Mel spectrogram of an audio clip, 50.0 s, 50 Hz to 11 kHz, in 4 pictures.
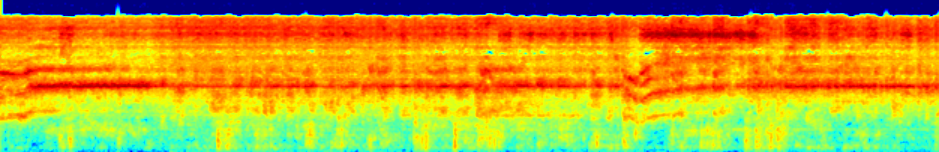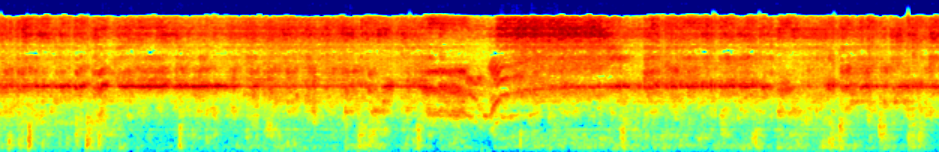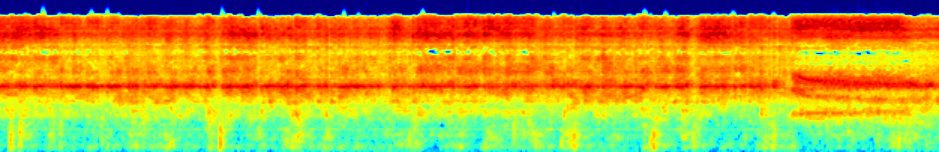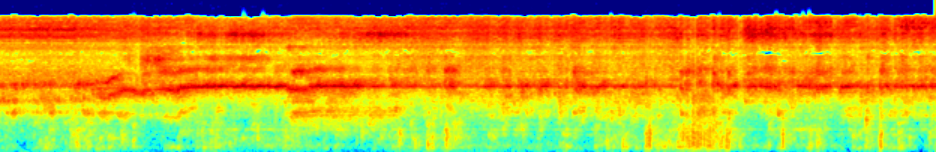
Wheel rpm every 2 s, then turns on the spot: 220, 230, 230, 230, 220, 230, 230, 230, 230, 200, 230, 230, 240, 230, 230, 230, 240, 230, 200, 200, 230, 230, 230, 230, 230.
none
